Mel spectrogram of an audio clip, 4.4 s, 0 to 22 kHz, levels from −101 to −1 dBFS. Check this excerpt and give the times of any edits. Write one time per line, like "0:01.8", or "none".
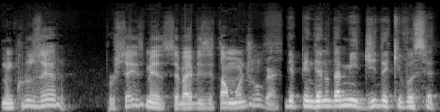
0:02.7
